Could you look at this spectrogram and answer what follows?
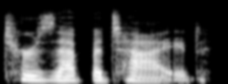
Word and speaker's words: tirzepatide: tepati has four syllables tur like turbocharged Zep which rhymes with pep uh which is a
